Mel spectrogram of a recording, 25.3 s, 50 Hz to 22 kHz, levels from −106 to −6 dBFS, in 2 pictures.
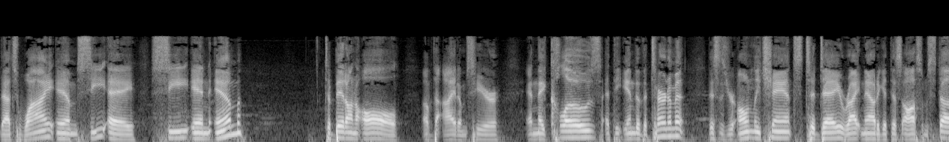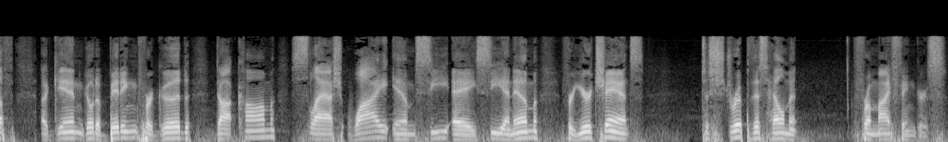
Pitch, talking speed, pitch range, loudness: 115 Hz, 115 wpm, 105-130 Hz, -25 LUFS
